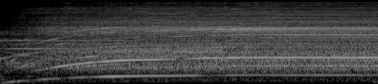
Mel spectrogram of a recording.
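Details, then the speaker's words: Newone HT8001B1 battery rotary tool (max 25,000 rpm) switching on; high whine climbs smoothly over about a second to steady top pitch with no crackle; soft start avoids commutator arcing, extending motor and battery life. "on you'll hear it's a slow start and a slow finish so it means it doesn't arc the commutators it'll help make your motor and your battery last longer but mainly your motor"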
